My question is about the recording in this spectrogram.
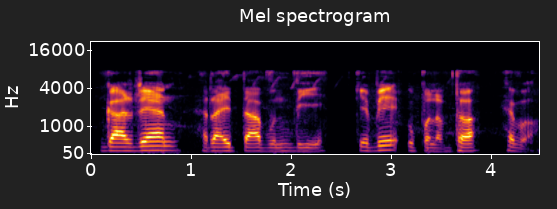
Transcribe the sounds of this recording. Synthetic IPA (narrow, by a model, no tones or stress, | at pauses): ɡaɾɖən | ɾajt̪abund̪ʱi | kebeupələb̚d̪ʱə | hebɔ̰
